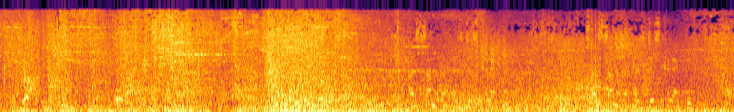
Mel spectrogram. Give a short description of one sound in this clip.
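Magic blasts and clashing attacks crackle and boom in a chaotic battle.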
